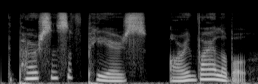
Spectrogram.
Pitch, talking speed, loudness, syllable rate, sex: 210 Hz, 140 wpm, -20 LUFS, 5.0 syllables/s, female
